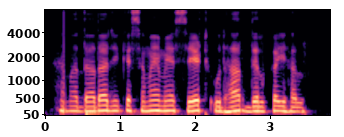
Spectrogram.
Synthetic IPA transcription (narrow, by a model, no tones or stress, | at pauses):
həməd̪ːaːd̪ad͡ʒiːkesəməjmẽseːʈʰʊd̪ʱaːɾd̪ɪlkəiɦəl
